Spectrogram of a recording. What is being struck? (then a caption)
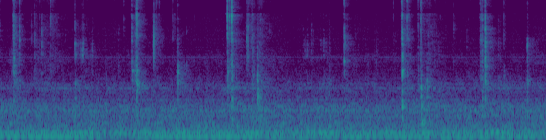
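Bar of soap cut with a metal knife blade. A small solid white soap piece held in the fingers is carved with the metal blade of a red-handled utility knife. The cuts come as short, dry, crisp scrapes and snaps with bright high edges, spread unevenly over a steady low hum.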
